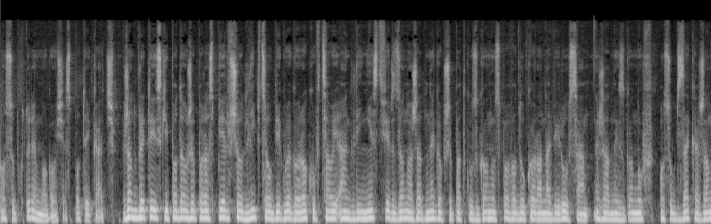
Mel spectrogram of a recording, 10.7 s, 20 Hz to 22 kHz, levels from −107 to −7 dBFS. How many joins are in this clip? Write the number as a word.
one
